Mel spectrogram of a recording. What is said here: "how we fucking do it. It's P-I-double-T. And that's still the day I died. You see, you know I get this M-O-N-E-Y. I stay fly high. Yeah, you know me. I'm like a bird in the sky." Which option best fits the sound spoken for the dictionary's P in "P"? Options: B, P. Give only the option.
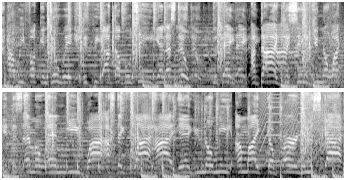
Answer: B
